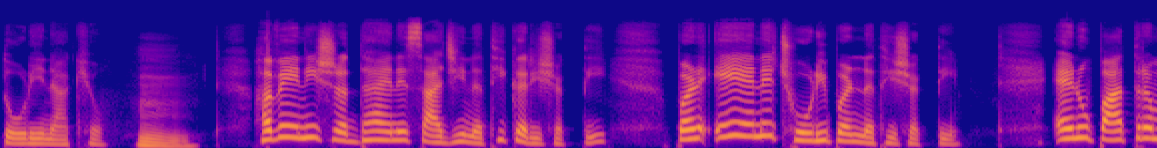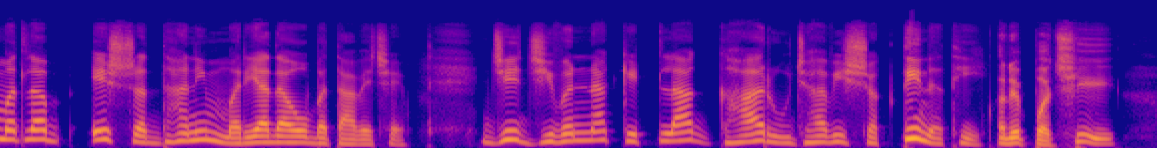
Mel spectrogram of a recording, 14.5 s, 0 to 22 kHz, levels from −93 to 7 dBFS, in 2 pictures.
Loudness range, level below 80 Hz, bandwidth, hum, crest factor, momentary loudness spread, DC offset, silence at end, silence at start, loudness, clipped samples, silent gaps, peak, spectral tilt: 3 LU; -50 dBFS; 12.5 kHz; none; 20 dB; 14 LU; under 0.1%; 0.3 s; 0 s; -22 LUFS; under 0.1%; none; -4 dBFS; -5 dB/octave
